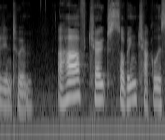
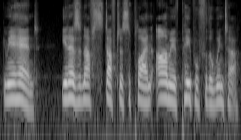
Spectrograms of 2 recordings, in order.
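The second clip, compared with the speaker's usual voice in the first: loud teasing call; 9 dB louder than usual. A narrator's reading. Dad calling teasingly.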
